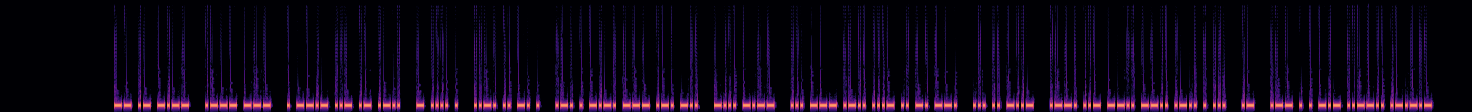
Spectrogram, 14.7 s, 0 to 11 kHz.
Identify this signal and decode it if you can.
Morse code, heard as a keyed tone, about 50 wpm, 700 Hz. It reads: MAY JO EQUAL THE FINE RECORD BY SOLVING SIX PUZZLES A WEEK?.
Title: Pangram Challenge v2 - 50wpm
